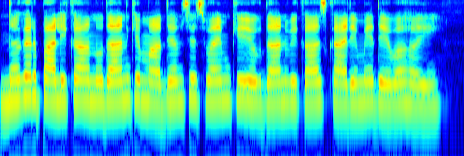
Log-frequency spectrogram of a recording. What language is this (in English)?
Magahi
